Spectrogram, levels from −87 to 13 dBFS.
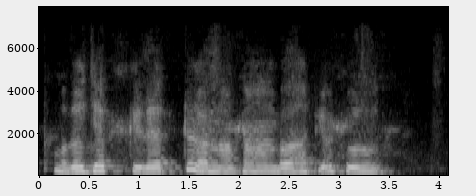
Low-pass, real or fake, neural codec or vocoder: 7.2 kHz; fake; codec, 24 kHz, 0.9 kbps, WavTokenizer, medium speech release version 2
